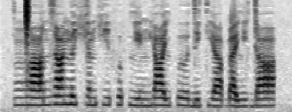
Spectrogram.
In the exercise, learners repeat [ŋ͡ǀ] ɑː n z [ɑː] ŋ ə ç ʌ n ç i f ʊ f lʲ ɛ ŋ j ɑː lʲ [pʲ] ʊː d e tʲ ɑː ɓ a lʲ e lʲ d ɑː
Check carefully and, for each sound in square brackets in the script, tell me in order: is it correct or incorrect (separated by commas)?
correct, correct, incorrect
